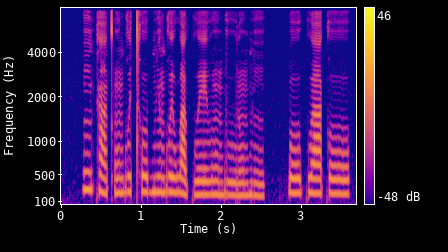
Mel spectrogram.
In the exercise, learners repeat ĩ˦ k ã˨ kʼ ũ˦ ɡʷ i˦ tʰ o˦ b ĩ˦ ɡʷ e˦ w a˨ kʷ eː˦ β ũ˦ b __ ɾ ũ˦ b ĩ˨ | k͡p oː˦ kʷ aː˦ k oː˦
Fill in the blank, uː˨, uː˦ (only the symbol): uː˨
